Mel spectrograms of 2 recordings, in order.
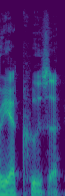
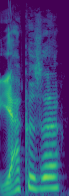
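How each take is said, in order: First: Yakuza as ya-KOO-za; second-syllable stress. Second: Yakuza as YAK-uza, first syllable "yak"; alternative pronunciation. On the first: Host offering another option, Yakuza stressed ya-KOO-za. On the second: Host asking how it's said, Yakuza stressed YAK-uza. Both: Shown as a demonstration. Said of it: "probably pronouncing Yakuza wrong".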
